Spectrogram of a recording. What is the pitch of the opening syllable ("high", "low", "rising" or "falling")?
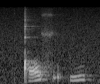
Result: rising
